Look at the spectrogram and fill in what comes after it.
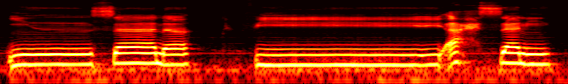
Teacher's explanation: And here on the noon we have إخفاء or hiding the noon of 2 حركات.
